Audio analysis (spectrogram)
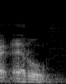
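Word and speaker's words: Aron: हैं वह रेमंड अरा स्पेलिंग पर यहां आरोन लिखा जाता है लेकिन बोलने में क्या आएगा अरा इन्होंने एक बुक लिखी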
